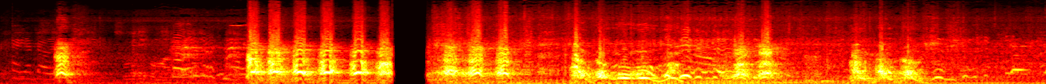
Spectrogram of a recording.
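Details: St. Bernard dog barking in quick runs of sharp, harmonic bursts, about four per second, broken by short pauses, with a human voice mixed in.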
